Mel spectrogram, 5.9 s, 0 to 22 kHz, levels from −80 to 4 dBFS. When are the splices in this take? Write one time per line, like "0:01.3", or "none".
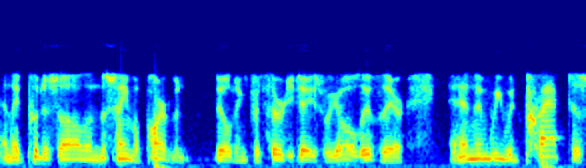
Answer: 0:01.0
0:04.4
